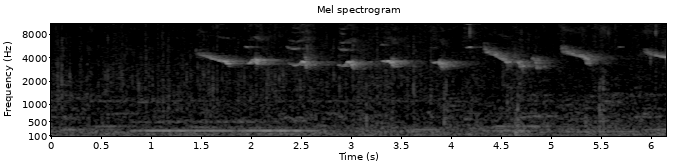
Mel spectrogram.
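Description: A small bird calling: a quick run of short high chirps, then three sharp falling whistled notes, over a steady background hiss.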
